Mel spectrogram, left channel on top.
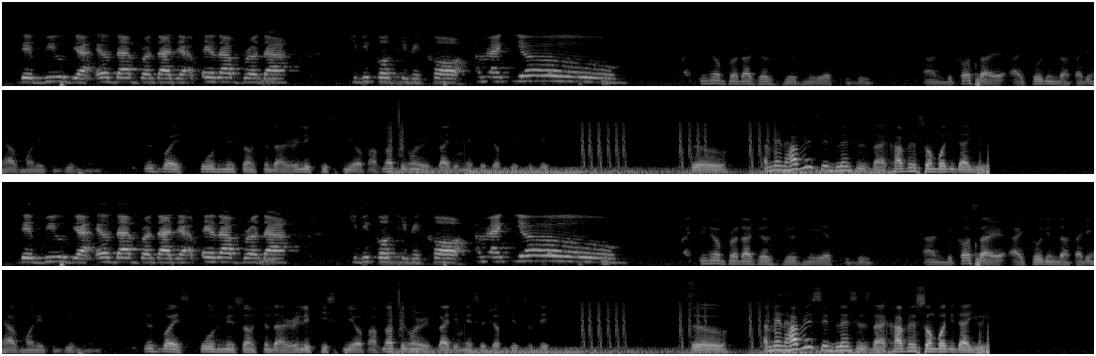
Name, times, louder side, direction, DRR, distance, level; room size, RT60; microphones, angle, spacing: voice 1, 0.2-3.0 3.5-6.2, right 2 dB, 20° right, 1.6 m, -33 dB
voice 2, 6.8-8.7 9.2-11.9 12.3-16.4 17.8-18.2 18.5-20.8, right 4 dB, 45° right, 0.5 m, -35 dB
sound 1, 14.8-19.9, equal, 5° left, 0.6 m, -40 dB
head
